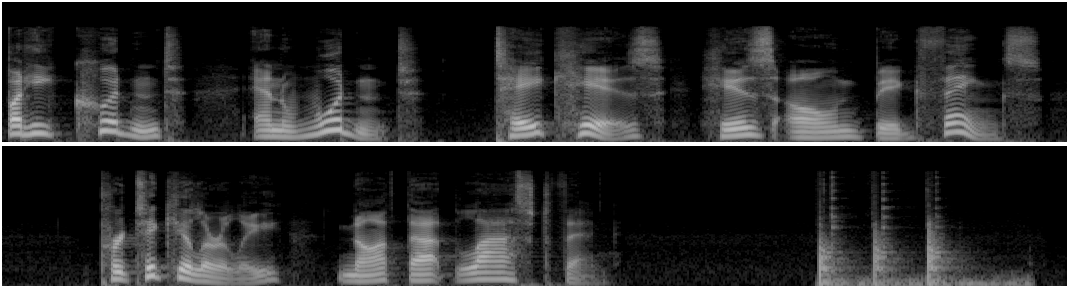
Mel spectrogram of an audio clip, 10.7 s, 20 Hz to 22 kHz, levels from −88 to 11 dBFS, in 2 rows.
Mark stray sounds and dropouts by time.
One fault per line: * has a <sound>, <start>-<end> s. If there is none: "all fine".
* has a thud, 9.4-10.5 s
